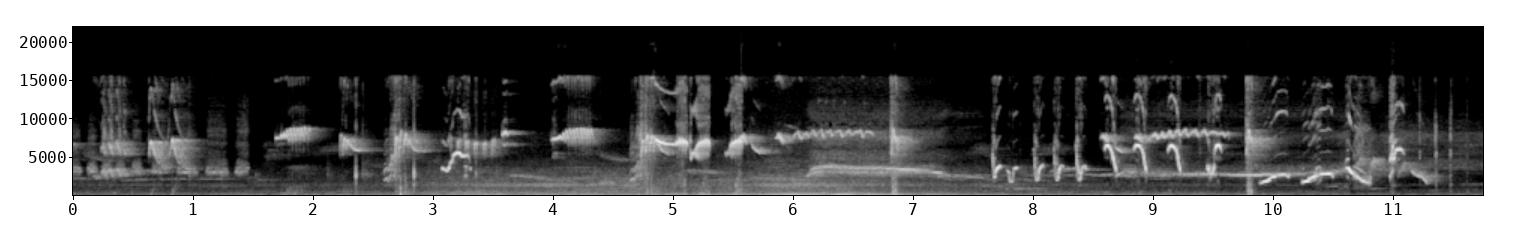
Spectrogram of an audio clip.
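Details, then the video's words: Orange-headed thrush in lengthy 'gacor teler' lure song aimed at making other orange-headed thrushes sing; varied whistles and slurs early, later a quick chattering train of sharp notes and rising whistles. "ANIS MERAH Macet Bakalan Ikut NGeplong bahkan Teler Dengan Suara Ini, Kecuali ANIS MERAH Betina"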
